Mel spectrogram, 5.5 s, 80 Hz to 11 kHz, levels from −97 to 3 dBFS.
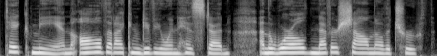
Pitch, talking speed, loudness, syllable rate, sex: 220 Hz, 220 wpm, -16 LUFS, 4.3 syllables/s, female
